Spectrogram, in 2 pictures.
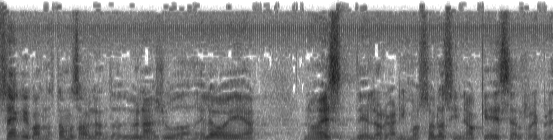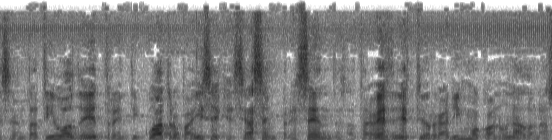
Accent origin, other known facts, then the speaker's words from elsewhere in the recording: Uruguay; como uruguayo tengo que agradecer a la Organización de Estados Americanos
